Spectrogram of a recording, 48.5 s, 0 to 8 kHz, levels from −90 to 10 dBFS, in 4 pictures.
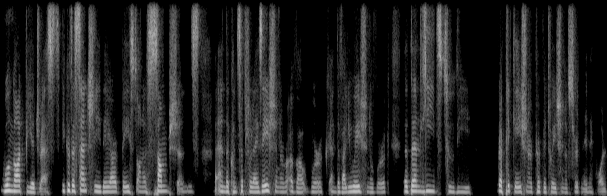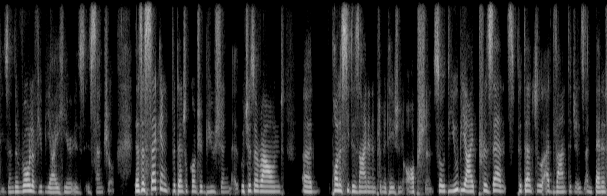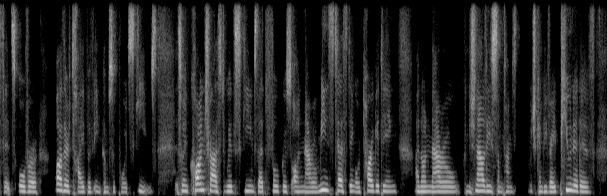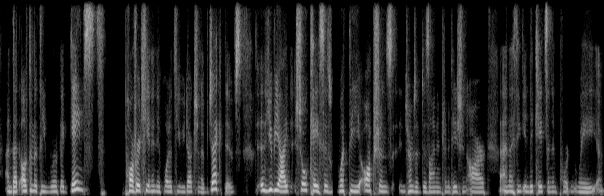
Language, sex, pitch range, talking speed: English, female, 190-220 Hz, 150 wpm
